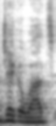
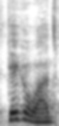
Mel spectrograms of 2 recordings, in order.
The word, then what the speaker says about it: gigawatts: one is gigawatts um it's not gigawatts it's gigawatts but it's it's it's g with a soft g right like the difference between gifs and gifs it's it's it i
